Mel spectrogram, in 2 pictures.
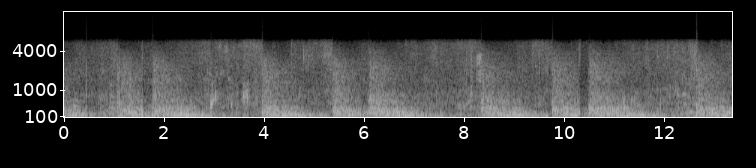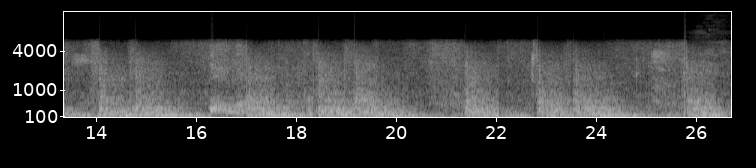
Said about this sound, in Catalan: És el timbal que acompanya la dansa de la mort de Verges, la que passa pel carrer dels Cargols, cada dijous sant a la nit.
